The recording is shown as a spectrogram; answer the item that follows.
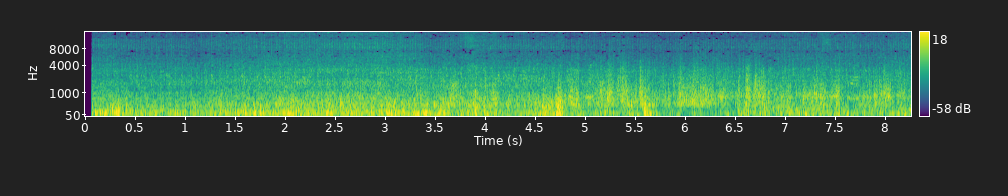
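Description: Kubota compact tractor's diesel engine idling steadily, with a single sharp thump about halfway through.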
